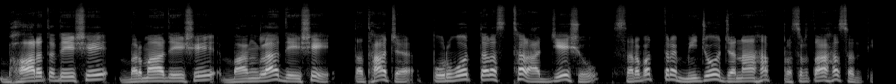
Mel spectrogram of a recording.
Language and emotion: Sanskrit, neutral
